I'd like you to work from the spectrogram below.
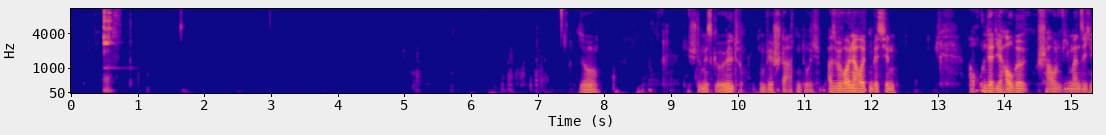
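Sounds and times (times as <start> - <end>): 
wine glasses clinking in a toast: 0.5 - 0.9
speech: 7.6 - 8.0, 9.3 - 15.3.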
